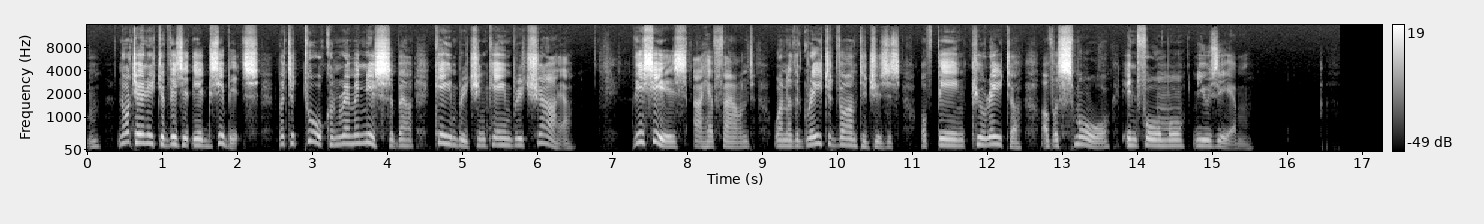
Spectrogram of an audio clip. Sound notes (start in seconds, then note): none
